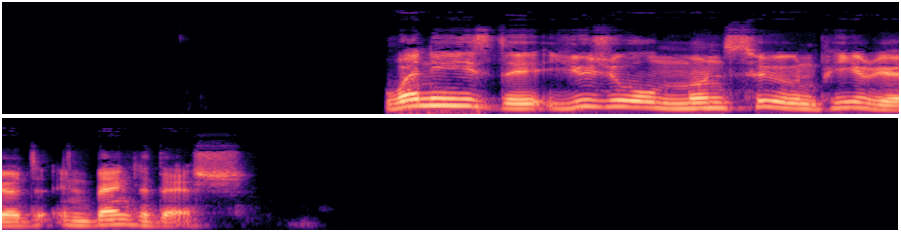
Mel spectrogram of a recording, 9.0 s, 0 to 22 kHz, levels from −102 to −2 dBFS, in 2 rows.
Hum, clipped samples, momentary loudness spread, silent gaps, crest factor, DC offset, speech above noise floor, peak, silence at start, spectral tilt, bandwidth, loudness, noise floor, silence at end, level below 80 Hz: none; under 0.1%; 8 LU; none; 20 dB; under 0.1%; over 72 dB; -2 dBFS; 1.9 s; -5 dB/octave; 9.2 kHz; -18 LUFS; under -90 dBFS; 3.3 s; -64 dBFS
